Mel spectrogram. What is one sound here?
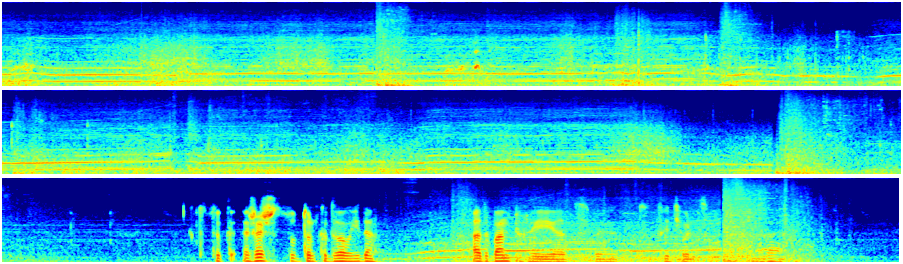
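A racing car engine roars at high speed, its pitch shifting as it changes gear.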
